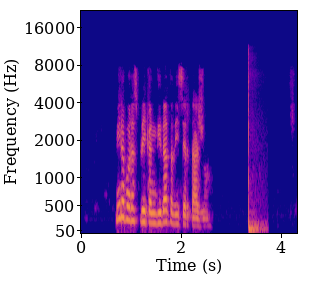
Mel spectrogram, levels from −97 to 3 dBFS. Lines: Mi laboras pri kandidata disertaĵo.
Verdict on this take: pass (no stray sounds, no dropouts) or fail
fail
